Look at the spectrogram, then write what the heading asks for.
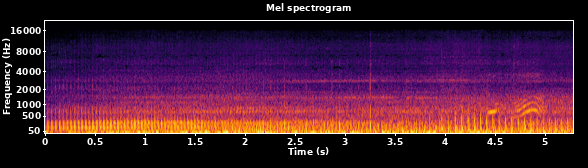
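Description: Honda XR150L and KTM XCF-W 350 dirt bike engines run steadily on a rough, dusty trail at Bent Creek Gap, Pisgah Ranger District, near the Blue Ridge Parkway. A rough, buzzing drone fills the whole stretch with a throbbing low rumble and slight shifts in pitch, plus a brief high squeal near the end.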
